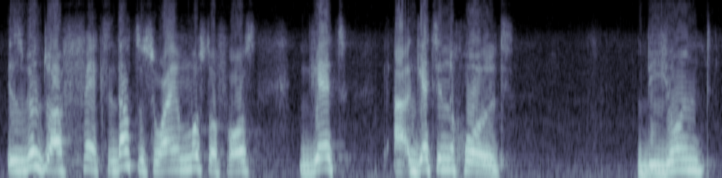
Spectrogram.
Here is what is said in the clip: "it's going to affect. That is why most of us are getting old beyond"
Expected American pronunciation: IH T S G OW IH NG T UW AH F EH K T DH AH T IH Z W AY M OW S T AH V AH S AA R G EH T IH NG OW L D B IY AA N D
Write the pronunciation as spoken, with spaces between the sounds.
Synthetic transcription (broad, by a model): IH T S G OW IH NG T UW AH F EH K T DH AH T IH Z W AY M OW S T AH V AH S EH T G EH T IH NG OW L D B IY AA N D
